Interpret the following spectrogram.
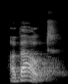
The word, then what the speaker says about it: about: tall about 6'3 pronunciation about we don't say about it's a stop t because the t is after a vowel about stop the air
